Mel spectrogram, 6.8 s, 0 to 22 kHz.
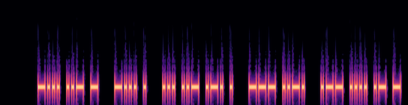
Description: Morse code, heard as a keyed tone, about 30 wpm, 700 Hz. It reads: BUT BE SURE OF WHAT
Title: Sentences from Top 1600 Words 30wpm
